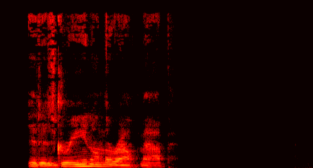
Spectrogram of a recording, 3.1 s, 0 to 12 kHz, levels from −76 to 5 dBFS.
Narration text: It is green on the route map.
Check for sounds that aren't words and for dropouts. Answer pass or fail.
pass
